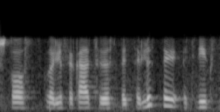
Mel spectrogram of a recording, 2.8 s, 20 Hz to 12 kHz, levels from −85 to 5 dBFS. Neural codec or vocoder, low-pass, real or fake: none; 7.2 kHz; real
